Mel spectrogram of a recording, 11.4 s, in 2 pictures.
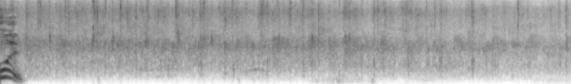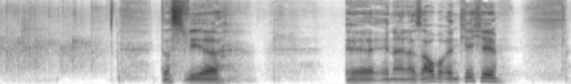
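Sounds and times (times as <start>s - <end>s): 
speech: 0.0s - 0.4s, 7.3s - 8.2s, 9.2s - 10.8s
audience applause: 0.0s - 6.8s.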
